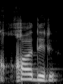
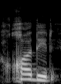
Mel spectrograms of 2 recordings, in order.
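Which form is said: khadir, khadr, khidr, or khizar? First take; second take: khadir; khadir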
